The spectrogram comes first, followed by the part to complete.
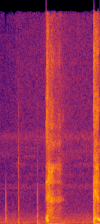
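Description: A woman's single short, breathy vocal burst about a second in, with a few faint clicks before it.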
